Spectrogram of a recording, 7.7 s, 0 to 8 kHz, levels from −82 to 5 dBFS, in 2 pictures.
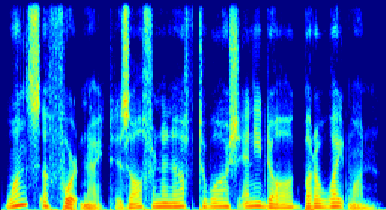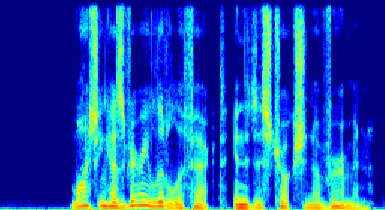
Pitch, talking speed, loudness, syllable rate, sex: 135 Hz, 185 wpm, -19 LUFS, 5.5 syllables/s, male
